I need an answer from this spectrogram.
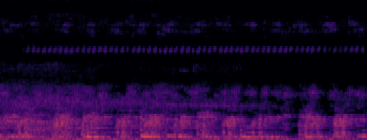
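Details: Ambon frogs at night giving quick, closely spaced croaks, nearly two per second, rough and throaty, layered over a continuous high electric-like hum.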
